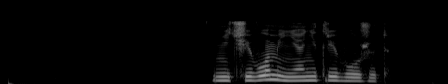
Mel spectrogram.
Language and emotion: Russian, neutral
